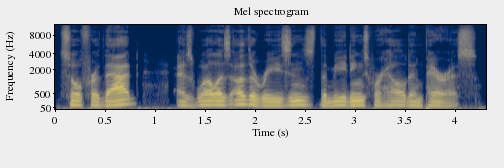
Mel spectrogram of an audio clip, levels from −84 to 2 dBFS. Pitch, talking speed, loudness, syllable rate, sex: 115 Hz, 195 wpm, -20 LUFS, 5.1 syllables/s, male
